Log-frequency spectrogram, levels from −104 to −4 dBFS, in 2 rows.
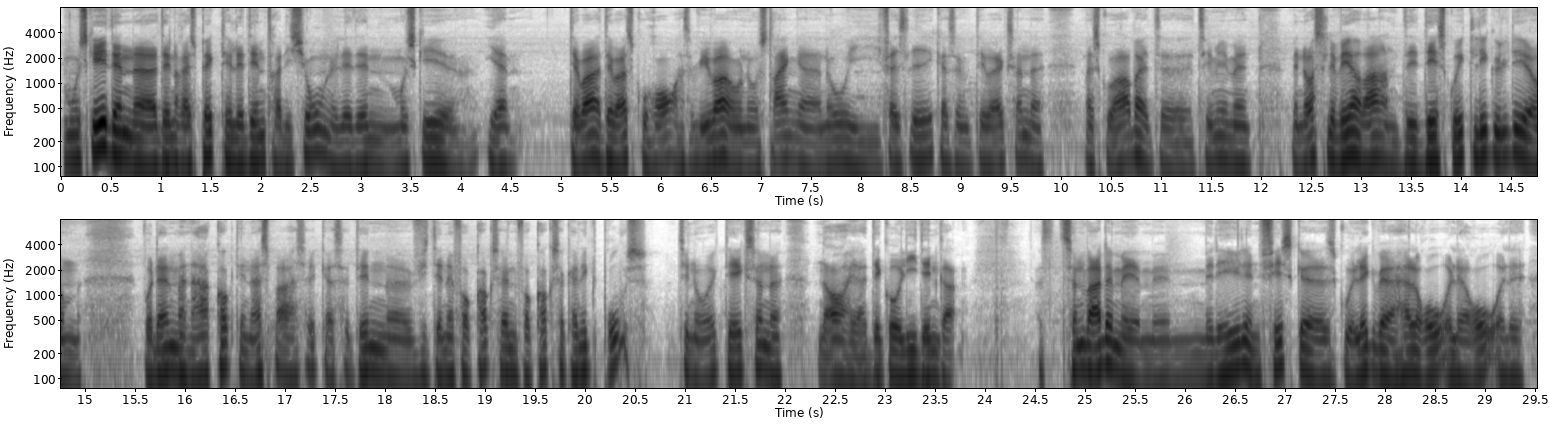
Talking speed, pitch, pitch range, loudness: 205 wpm, 110 Hz, 100-120 Hz, -23 LUFS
